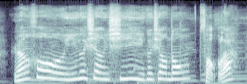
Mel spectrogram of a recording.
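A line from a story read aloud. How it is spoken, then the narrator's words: Flat, calm. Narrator (Chinese): 叔叔淡淡的说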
